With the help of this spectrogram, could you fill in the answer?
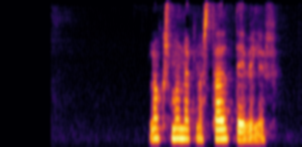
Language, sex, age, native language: Icelandic, female, 40-49, Icelandic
